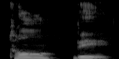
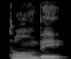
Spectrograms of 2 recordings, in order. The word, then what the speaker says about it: tomber: So you do not pronounce the M again.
